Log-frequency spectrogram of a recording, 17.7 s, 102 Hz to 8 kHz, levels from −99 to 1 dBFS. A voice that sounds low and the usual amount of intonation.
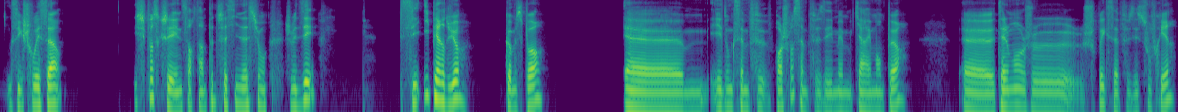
Yes: low, 125 Hz; average, 3.6 semitones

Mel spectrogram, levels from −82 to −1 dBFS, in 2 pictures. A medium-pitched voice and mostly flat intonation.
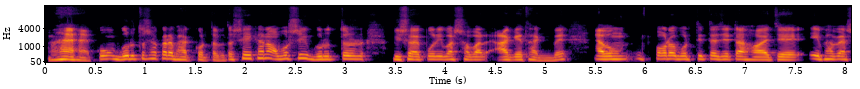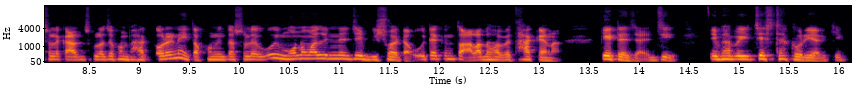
No: medium, 155 Hz; average, 3.6 semitones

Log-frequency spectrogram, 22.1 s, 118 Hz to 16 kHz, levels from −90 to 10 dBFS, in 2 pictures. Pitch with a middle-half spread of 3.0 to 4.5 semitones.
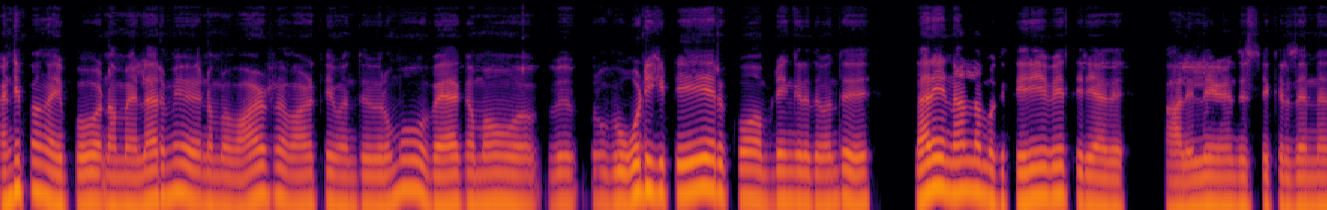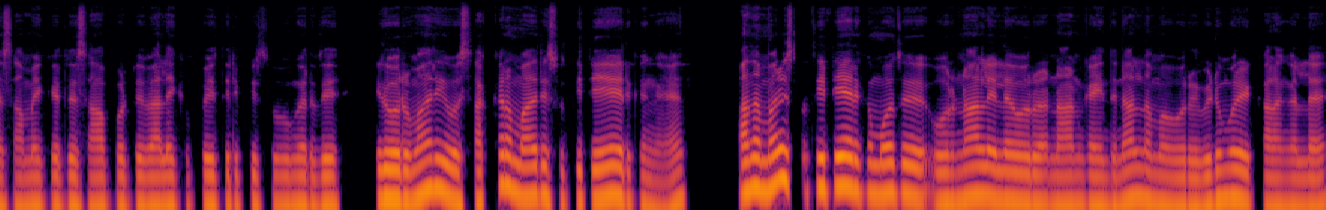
Yes: average, 3.9 semitones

